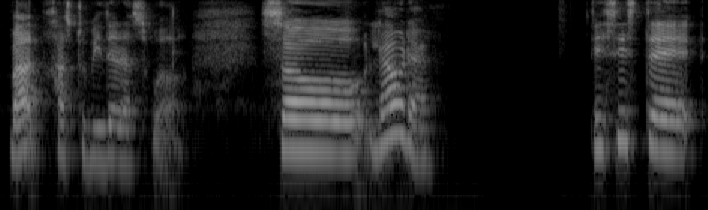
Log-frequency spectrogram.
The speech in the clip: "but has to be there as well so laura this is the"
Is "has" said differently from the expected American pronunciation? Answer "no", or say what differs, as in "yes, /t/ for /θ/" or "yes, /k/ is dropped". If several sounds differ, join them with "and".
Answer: yes, /s/ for /z/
